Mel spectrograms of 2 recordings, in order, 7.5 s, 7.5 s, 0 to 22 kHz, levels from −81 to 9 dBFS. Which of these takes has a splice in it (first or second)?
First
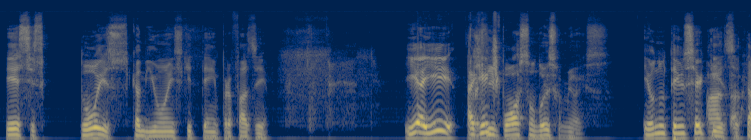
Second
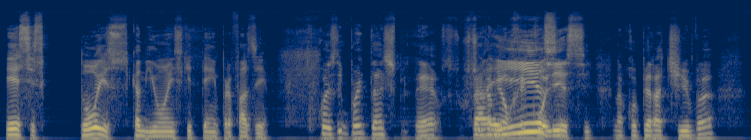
second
